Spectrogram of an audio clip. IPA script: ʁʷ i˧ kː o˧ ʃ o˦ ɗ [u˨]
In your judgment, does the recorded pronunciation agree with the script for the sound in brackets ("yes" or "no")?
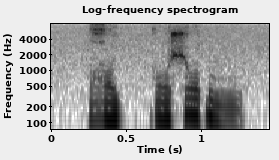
yes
